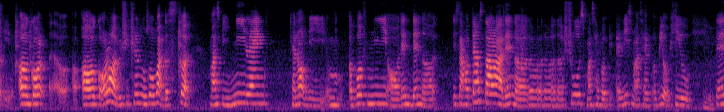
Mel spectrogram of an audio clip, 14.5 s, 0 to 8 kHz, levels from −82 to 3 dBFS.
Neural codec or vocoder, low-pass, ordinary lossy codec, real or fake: none; none; none; real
